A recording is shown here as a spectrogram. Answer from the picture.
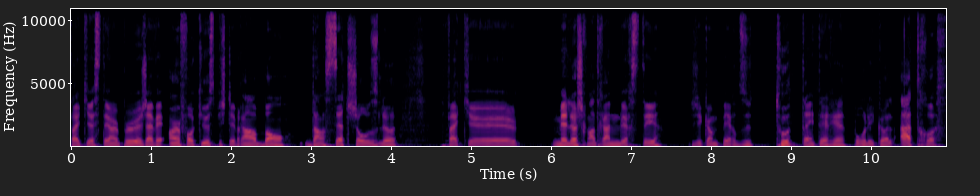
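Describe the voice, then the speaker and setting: In a very clean recording with a silent background, the speech moves at a fairly slow pace with ordinary pitch variation and long, frequent pauses. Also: man, medium pitch for a man. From Quebec, south shore of Montreal. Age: 20s. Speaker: podcast co-host. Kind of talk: casual chat.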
